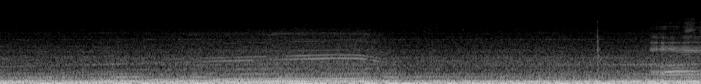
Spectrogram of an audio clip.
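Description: Supercharged Buick V6 under hard acceleration, with a thin whine rising in pitch over the engine and road noise. The whine breaks off a little under four seconds in, leaving a steadier engine and road noise.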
